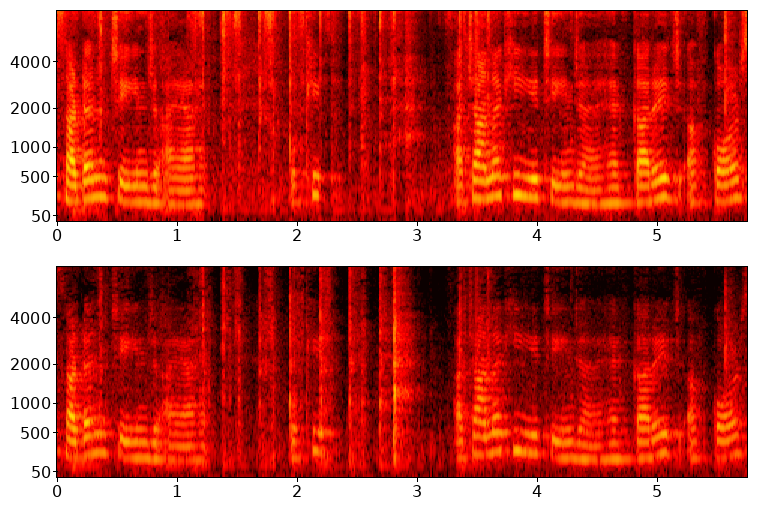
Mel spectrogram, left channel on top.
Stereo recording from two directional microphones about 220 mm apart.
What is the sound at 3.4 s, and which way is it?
A woman's voice, 50° left (ahead or behind).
